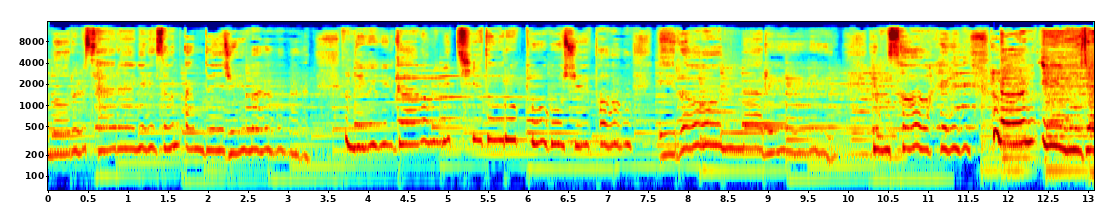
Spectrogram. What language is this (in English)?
Korean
